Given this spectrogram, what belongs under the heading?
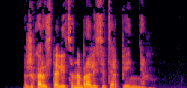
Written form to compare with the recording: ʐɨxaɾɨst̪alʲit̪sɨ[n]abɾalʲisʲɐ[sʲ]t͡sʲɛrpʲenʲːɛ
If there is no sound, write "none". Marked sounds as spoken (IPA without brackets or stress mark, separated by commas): n, none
